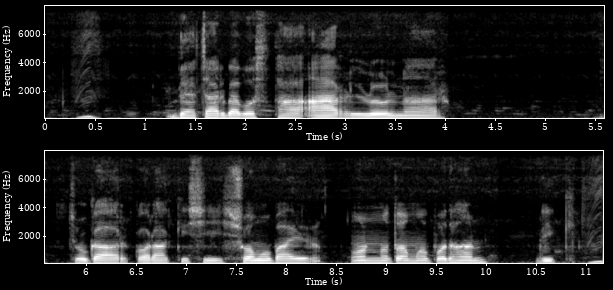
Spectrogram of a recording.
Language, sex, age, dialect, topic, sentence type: Bengali, male, 18-24, Rajbangshi, agriculture, statement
